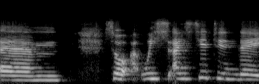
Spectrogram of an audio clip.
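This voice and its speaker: With a strong Italian accent, a woman speaks at a fairly high pitch in a bright, sharp tone. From Italy. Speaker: energy innovation manager. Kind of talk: lecture. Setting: seminar with audience. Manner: halting, with many fillers.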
